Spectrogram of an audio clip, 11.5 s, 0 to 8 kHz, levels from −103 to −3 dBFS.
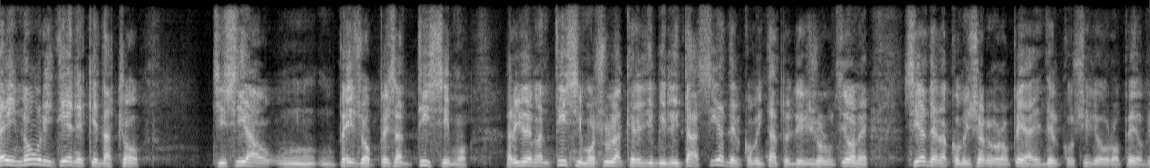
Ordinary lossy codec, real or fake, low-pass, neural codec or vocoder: none; fake; none; codec, 16 kHz, 8 kbps, FreqCodec, smaller model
